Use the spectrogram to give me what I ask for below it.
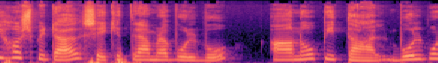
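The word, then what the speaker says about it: un hôpital: যেমন যদি আমরা বলি একটি হসপিটাল সেই ক্ষেত্রে আমরা বলবো আনোপিতাল, বলবো না কিন্তু ওপিতাল। অর্থাৎ ইনডিফিনিট আর্টিকেলসটি এবং সেই শব্দটির মাঝে কোনো শূন্যতা রাখবো না বা স্পেস রাখবো না, একত্রে শব্দটির উচ্চারণ করব।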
